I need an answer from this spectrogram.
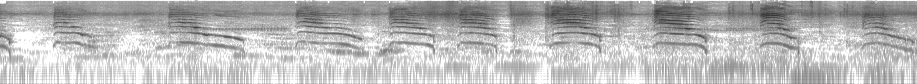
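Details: Black baby kitten meowing: about nine short, high, arched meows, each rising then dropping, repeated roughly every second over a faint low hum.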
